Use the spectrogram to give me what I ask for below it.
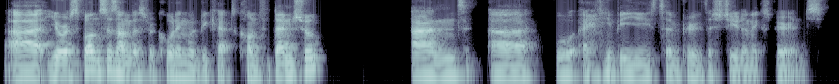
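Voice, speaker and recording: A man's voice: lowish voice, moderate pace. A young man working through a semi-scripted interview as a student interviewer. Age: young adult.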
